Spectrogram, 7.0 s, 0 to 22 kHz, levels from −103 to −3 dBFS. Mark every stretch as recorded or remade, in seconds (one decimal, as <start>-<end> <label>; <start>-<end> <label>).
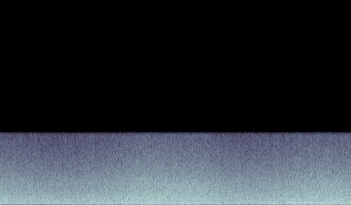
0.0-5.3 recorded; 5.3-7.0 remade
